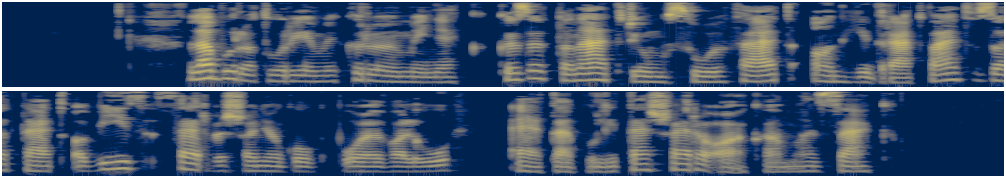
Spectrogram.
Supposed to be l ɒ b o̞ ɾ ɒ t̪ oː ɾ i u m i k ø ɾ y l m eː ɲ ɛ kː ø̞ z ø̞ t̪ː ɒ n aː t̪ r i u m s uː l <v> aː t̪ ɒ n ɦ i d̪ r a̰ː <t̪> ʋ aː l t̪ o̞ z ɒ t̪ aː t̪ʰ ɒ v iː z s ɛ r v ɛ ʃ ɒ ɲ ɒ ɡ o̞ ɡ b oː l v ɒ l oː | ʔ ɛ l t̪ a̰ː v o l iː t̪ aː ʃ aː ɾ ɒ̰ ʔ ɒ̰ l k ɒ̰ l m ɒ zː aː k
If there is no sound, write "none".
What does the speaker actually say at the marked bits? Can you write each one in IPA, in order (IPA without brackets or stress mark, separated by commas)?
f, t̪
